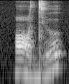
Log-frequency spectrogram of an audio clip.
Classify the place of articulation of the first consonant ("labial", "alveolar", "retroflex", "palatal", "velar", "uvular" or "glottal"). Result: alveolar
